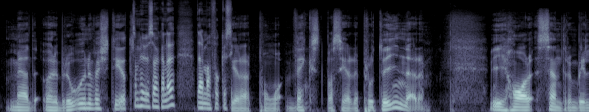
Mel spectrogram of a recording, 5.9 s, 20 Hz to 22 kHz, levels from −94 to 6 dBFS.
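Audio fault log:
1.33–2.32 s, section at the wrong speed: speech plays 1.74 times fast and nearly an octave higher, likely from a wrong clock; spectrogram harmonics jump upward, waveform looks squeezed.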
